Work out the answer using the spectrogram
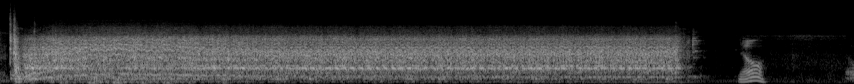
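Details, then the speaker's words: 1979 GMC Astro cabover, 8V92 2-stroke Detroit diesel that sat 7 years: a strong, even cranking drone of about three pulses a second that never catches; fuel lines are dry despite a full filter, and the owner suspects the fuel pump is shot. "obviously not getting fuel i think i think it'll run it sounds healthy enough when we're cranking it over all these lines are dry"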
